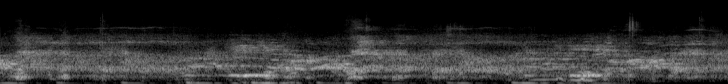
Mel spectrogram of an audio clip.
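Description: A man speaks calmly into a microphone, heard over a loudspeaker in a large echoing hall.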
